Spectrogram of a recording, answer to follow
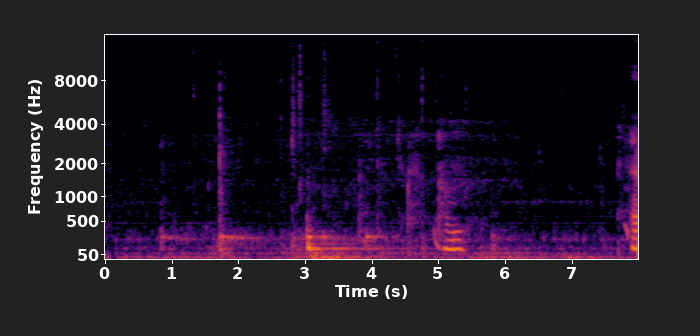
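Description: Scattered computer keyboard keystrokes, a few separate clicks while a line of code is typed, with a man's voice humming briefly and low twice, about three and five seconds in.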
